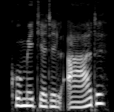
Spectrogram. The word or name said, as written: commedia dell'arte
